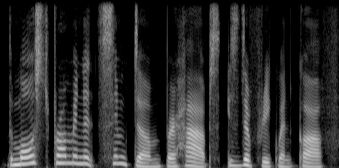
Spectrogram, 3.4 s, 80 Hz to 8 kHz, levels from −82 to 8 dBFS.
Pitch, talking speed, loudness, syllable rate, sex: 230 Hz, 160 wpm, -18 LUFS, 4.5 syllables/s, female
